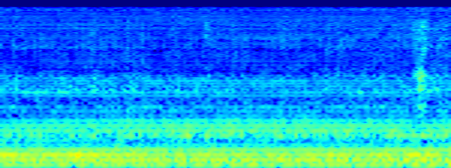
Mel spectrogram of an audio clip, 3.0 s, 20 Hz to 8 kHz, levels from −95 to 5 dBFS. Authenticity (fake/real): fake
